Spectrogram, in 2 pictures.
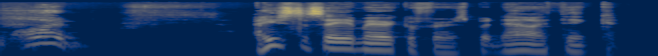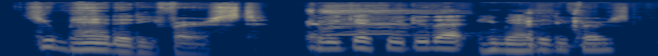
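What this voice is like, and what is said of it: Imitates another person's voice. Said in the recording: “a good impression”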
